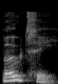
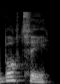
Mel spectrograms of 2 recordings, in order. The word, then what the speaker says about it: Boty: know I'm going to talk about yeah Pauline bti she's pronounced I always thought it was Pauline body because I like I like this the slightly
